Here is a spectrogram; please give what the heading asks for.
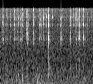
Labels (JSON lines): {"label": "ambient", "recorder": "HydroMoth"}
